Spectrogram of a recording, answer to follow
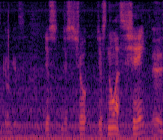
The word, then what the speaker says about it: Gilgeous: It's not Gilgeous, it's Gilgis.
